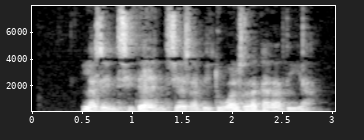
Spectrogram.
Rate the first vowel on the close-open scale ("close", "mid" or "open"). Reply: mid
